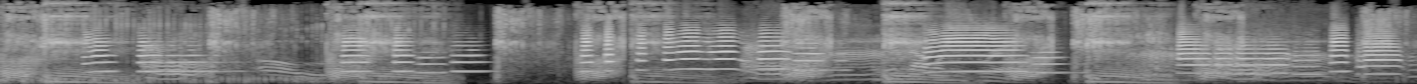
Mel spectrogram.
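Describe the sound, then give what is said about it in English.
Fart sound effects layered under a Christmas song: buzzy, sliding tones blend with continuous tuneful music, loud throughout, with one short break partway through. “Oh, play a beautiful Christmas song. Can you do it, but do it more? Yeah, play, and then lay fart music under the Christmas song.”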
